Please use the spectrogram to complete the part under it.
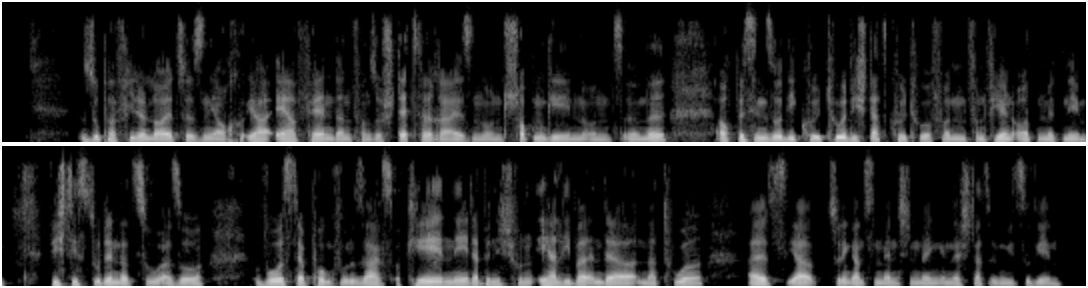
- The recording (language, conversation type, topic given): German, podcast, Was fasziniert dich mehr: die Berge oder die Küste?
- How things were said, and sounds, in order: none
